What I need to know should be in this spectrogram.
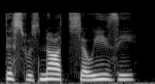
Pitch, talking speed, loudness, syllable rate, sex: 225 Hz, 195 wpm, -16 LUFS, 4.6 syllables/s, female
